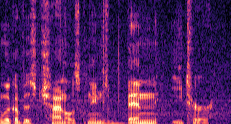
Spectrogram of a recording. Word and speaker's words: Ben Eater: up his channels name's Ben eater like eater like like like he's a guy who eats things I don't know nothing fun of him that's just what his name is spelled like then he ben b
